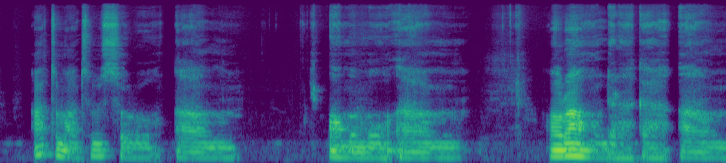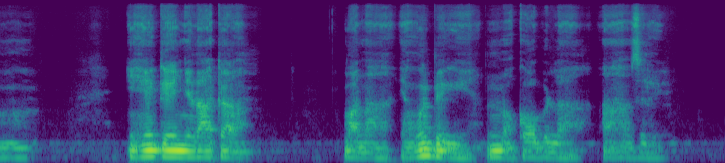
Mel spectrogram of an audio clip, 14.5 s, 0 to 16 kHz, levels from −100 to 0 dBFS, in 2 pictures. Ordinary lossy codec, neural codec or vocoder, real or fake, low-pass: none; codec, 44.1 kHz, 7.8 kbps, Pupu-Codec; fake; 14.4 kHz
